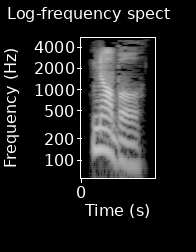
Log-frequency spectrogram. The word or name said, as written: nobble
